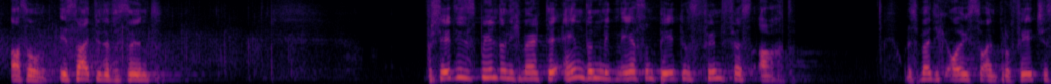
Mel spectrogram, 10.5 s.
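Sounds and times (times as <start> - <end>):
audience applause: 0.0 - 3.2
speech: 0.1 - 1.7, 4.3 - 8.0, 9.0 - 10.5.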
